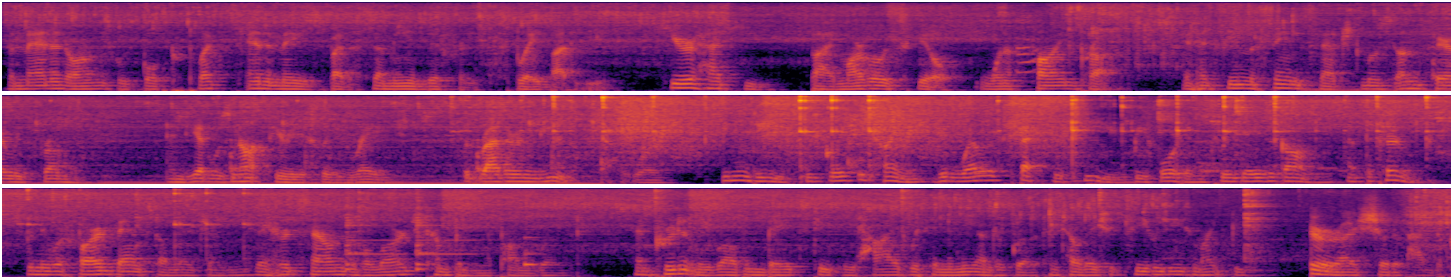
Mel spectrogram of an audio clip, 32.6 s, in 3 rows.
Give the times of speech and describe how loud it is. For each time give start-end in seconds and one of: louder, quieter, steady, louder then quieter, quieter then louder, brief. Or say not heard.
0.0-32.5 steady.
